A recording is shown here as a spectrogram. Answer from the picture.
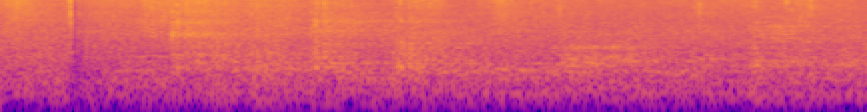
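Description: Busy fish-market background of indistinct voices, with a few short knocks of a cleaver blade against a wooden chopping block as fish is cut.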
